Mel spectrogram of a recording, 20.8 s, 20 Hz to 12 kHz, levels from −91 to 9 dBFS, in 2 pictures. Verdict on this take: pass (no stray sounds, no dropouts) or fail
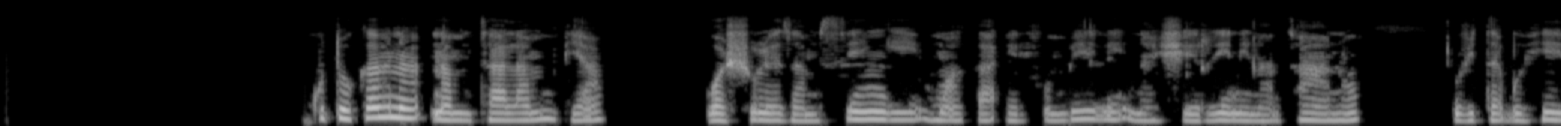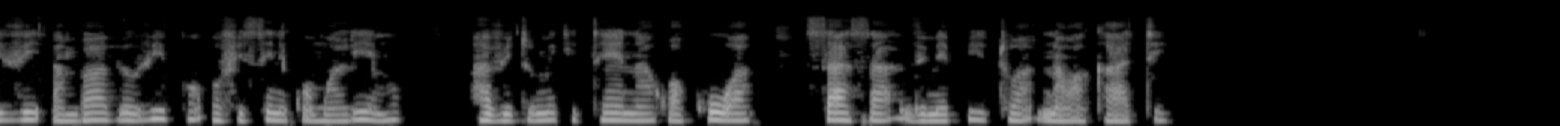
pass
